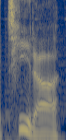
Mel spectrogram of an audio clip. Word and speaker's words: Tidus: Add on to that, the official pronunciation is much closer to TEDA, which is meant to play off of Yuna's name, meaning moon.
